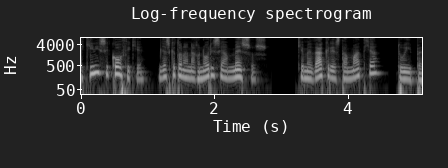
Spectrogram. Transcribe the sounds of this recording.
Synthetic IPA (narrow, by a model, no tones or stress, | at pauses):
e̞cinisiko̞θice̞ | mɲɐsce̞t̪o̞nɐnɐɣno̞ɾise̞ɐme̞so̞s | ce̞me̞ðɐkɾiɐst̪ɐmɐt̪çɐt̪uipe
